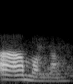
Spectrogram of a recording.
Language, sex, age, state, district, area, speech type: Tamil, female, 30-45, Tamil Nadu, Chennai, urban, conversation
